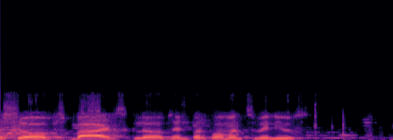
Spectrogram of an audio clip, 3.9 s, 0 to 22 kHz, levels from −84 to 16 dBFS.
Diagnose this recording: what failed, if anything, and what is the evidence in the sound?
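Nothing here has failed: the speech comes through steady and intact, with no dropouts, clicks, distortion or timing trouble anywhere in the recording.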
